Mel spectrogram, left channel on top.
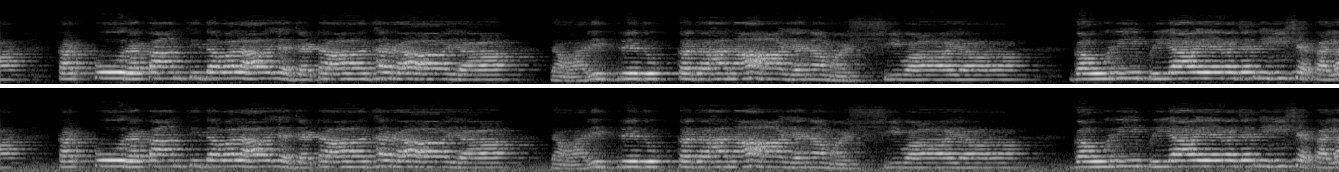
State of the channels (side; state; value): right; noise; rumble, 23 dB below the sound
